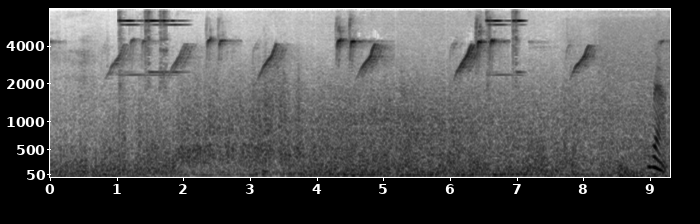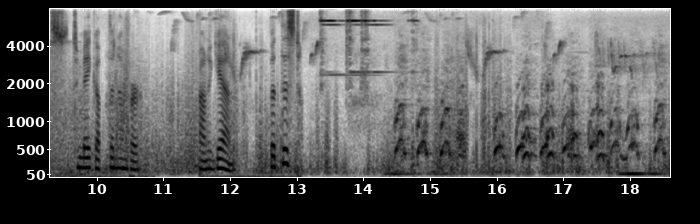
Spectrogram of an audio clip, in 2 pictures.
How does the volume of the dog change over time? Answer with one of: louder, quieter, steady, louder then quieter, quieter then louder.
steady.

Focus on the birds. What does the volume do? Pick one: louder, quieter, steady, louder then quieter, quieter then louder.
louder then quieter.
